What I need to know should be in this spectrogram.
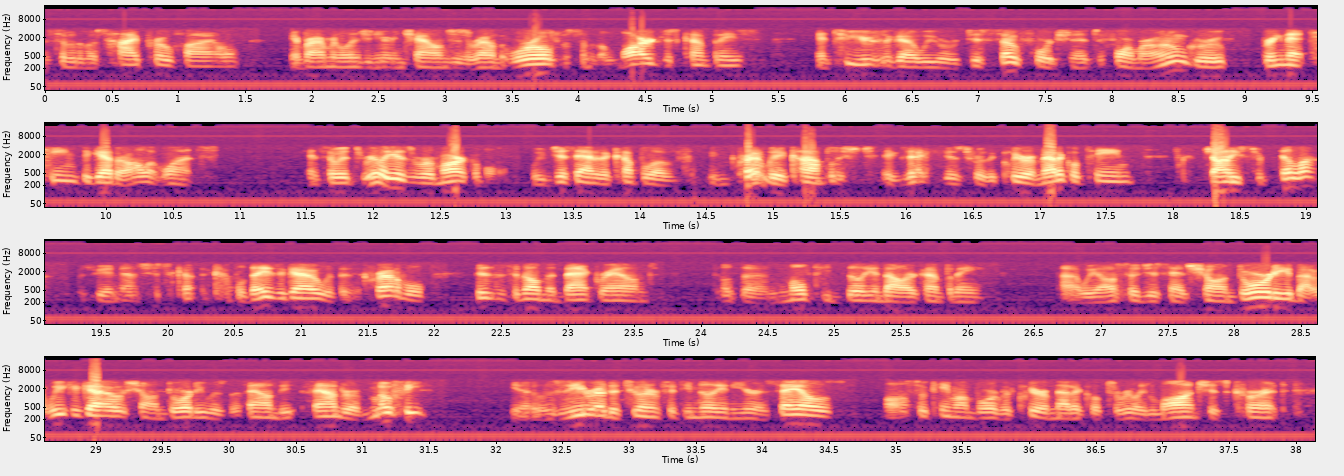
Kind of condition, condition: link, phone line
